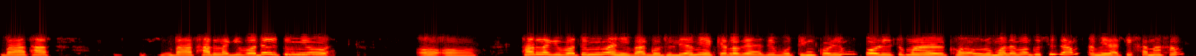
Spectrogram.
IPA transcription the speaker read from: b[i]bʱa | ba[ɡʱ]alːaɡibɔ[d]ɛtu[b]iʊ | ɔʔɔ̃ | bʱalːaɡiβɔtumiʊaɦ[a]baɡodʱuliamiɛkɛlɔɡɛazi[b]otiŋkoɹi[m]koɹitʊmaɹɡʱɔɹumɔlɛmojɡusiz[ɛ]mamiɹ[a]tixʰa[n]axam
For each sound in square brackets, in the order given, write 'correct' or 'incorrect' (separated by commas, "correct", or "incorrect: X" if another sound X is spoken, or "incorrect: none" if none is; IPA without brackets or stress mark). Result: incorrect: a, incorrect: bʱ, correct, incorrect: m, incorrect: i, correct, correct, incorrect: a, correct, correct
